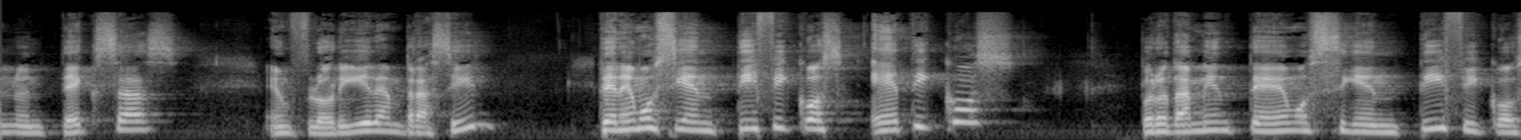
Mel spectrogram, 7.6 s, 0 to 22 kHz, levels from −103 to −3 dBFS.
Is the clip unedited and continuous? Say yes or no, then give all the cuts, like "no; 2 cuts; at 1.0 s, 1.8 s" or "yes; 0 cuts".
no; 1 cut; at 3.0 s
